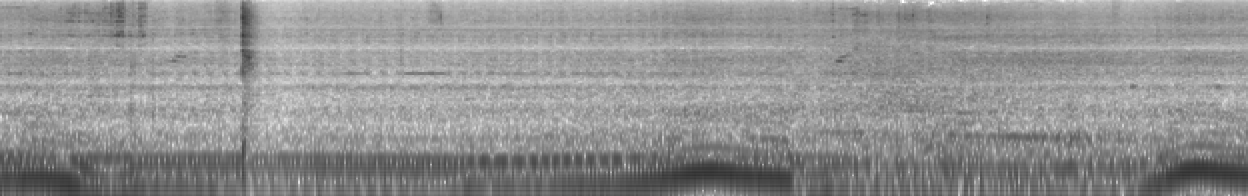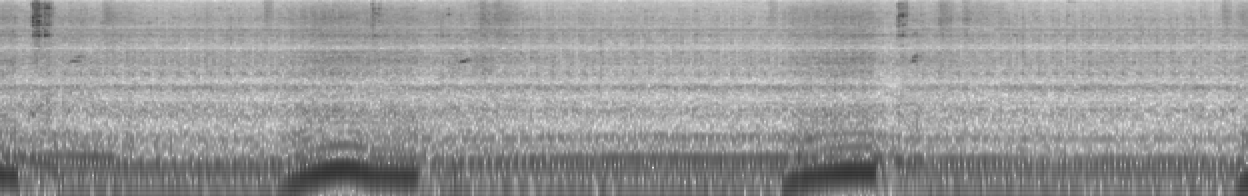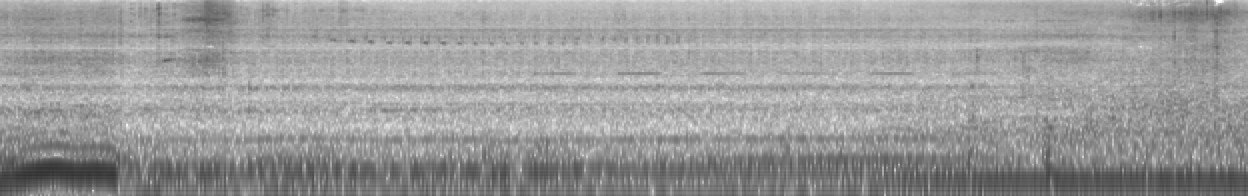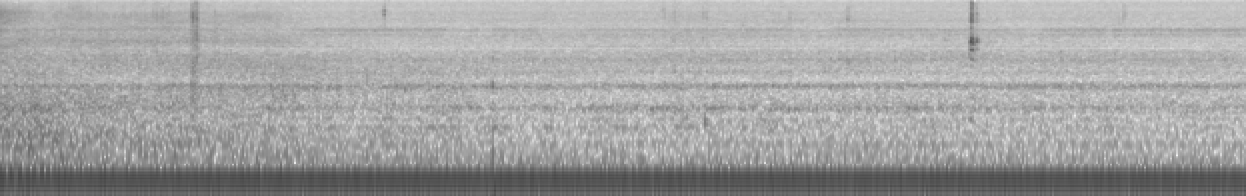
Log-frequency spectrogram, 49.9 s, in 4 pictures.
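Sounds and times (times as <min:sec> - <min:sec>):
wheel loader diesel drone: 0:00.0 - 0:49.9
truck diesel engine revving: 0:03.0 - 0:42.0.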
